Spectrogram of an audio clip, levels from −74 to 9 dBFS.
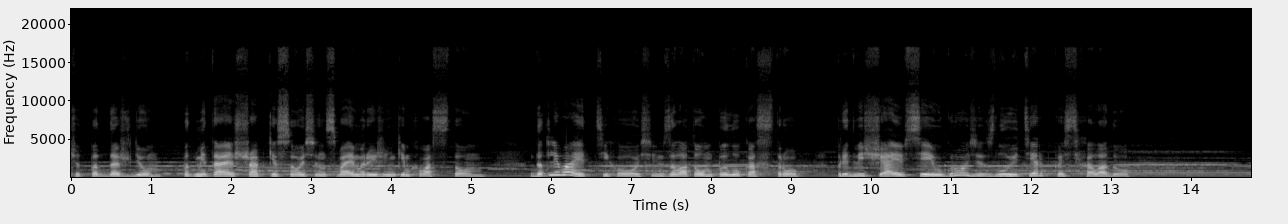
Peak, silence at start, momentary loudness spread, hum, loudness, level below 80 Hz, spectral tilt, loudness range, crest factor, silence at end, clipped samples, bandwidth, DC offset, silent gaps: -2 dBFS; 0 s; 17 LU; none; -18 LUFS; -66 dBFS; -6 dB/octave; 2 LU; 16 dB; 0 s; under 0.1%; 16.5 kHz; 0.5%; none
